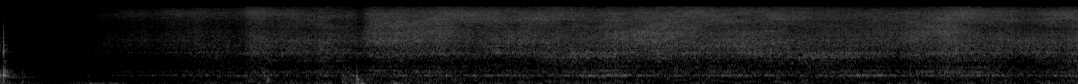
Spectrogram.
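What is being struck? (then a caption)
Varnished wooden bowl back of a mandolin. Fingertips and nails scratch and rub over the varnished staves of a mandolin's hollow, glossy, striped wooden bowl back. After a brief near-silent start, a steady, bright, hiss-like scraping builds and continues throughout, with a faint low-mid tone humming underneath.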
